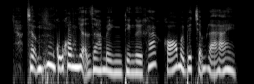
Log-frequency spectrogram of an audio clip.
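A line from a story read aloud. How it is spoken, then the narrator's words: Laughing. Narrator (Vietnamese): Nhà vua ông bật cười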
